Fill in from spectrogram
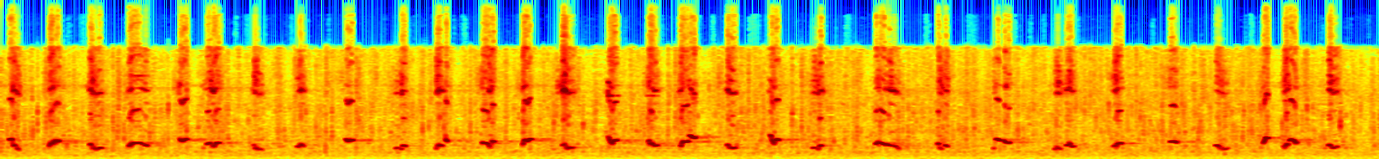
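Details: Yellow-vented bulbul in full lively song by flowing water, giving a continuous string of short, clipped chirps roughly three per second over a soft, constant background hiss of water.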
